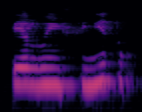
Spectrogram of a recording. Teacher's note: quando a gente pronuncia, quando a gente fala, é como se a gente juntasse num som só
